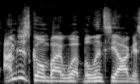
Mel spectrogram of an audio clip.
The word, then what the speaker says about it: Balenciaga: that I really the the Valencia thing not Valencia I said it wrong again Balenciaga the Balenciaga thing really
